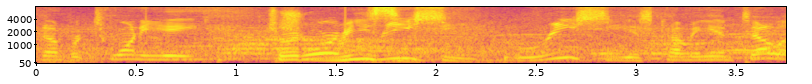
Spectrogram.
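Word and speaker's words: Risse: reesei it's spelled r i SS e but pronounced reesei and uh our man Gregory is dancing and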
